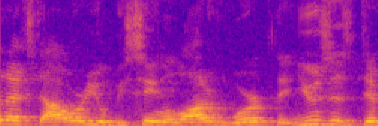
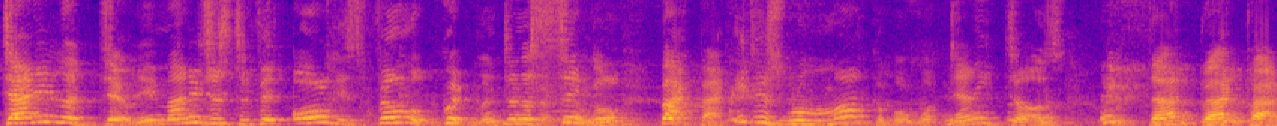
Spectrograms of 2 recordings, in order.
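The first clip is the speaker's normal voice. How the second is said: put-on British accent held all the way through; 3 semitones higher than usual. Imagining what a man was saying aloud about Danny Ladoni, in a British accent. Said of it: "in his British accent".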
